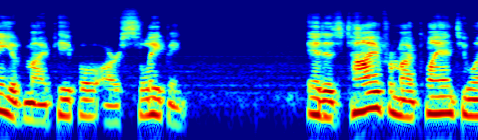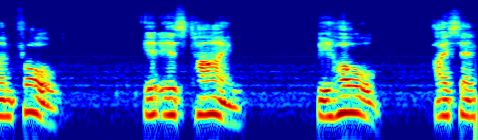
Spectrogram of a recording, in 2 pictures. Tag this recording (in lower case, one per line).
speech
